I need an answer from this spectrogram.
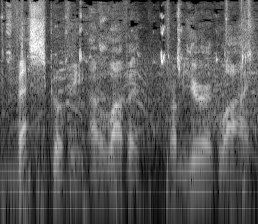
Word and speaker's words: Vescovi: He basically was letting everybody say his name wrong for the first little while, but the emphasis on the first part is what he said, Vescovi.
